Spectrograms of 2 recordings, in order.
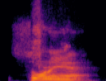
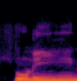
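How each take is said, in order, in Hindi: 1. इस शब्द का अंत 'ya' ध्वनि से होता है। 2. इस शब्द का अंत लंबी 'ee' ध्वनि से होता है। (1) "ਇੱਥੇ ਜਿਹੜਾ ਉਚਾਰਨ ਹੈ ਉਹ ਹੈਗਾ ਸੁਣਿਆ" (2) "ਸੁਣੀ ਨਹੀਂ"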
